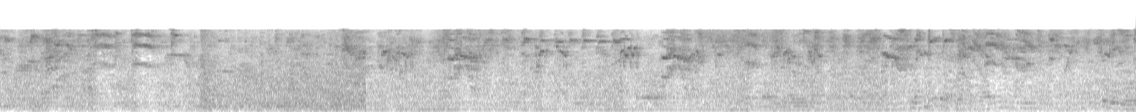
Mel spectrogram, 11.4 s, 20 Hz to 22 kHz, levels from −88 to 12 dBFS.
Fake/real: real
